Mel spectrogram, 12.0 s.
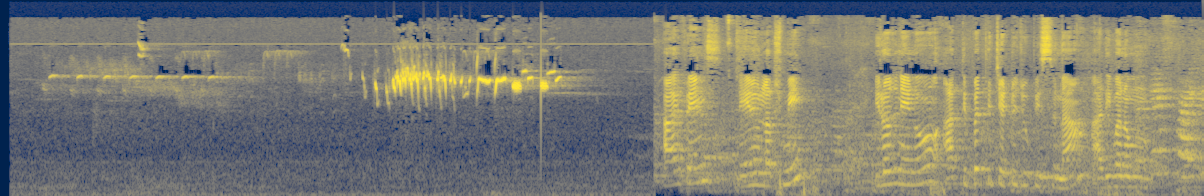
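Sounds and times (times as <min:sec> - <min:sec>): songbirds chirping and trilling: 0:00.2 - 0:06.6.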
